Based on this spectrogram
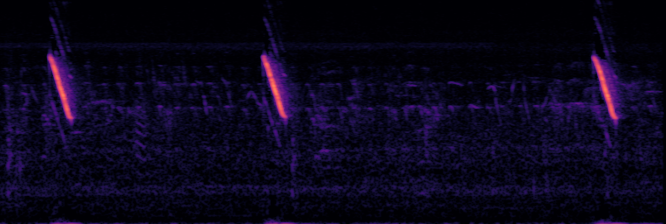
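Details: Eleven-day-old Common Tailorbird chicks, leaving their nest for the first day from a potted hibiscus in a Kolkata garden, give three thin, high squeaks, each dropping sharply in pitch, about two and a half seconds apart, over faint hiss.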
